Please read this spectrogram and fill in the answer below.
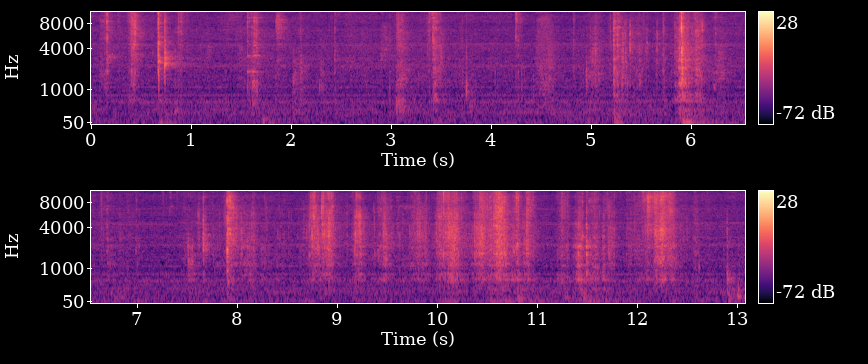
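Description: Kitchen knife cutting through the head of a pufferfish on a plastic cutting board: irregular crunching clicks and short scrapes as the blade works through skin and bone, with a few sharper cracks.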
